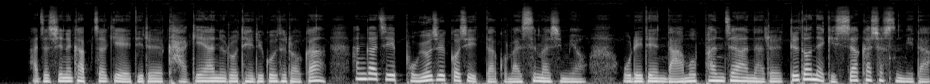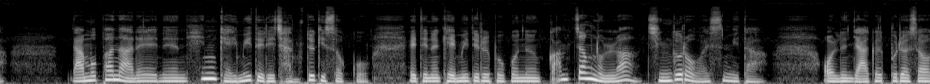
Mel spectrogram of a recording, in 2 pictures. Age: 40-59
